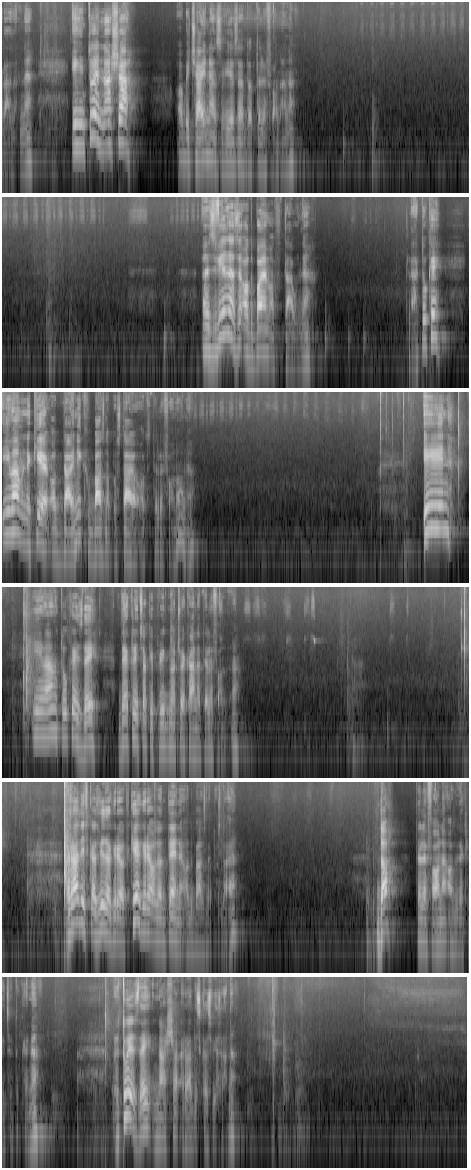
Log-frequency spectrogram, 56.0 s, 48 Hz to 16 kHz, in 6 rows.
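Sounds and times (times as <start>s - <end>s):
marker scratching on whiteboard: 6.8s - 13.7s, 15.8s - 17.0s, 22.3s - 26.4s, 32.8s - 34.5s, 35.7s - 36.2s
marker squeaking on whiteboard: 32.8s - 34.6s, 35.7s - 36.2s.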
